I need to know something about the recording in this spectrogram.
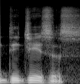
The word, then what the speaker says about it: DeJesus: I did ask him once, how do you pronounce your name? And he did say DeJesus. Yes, yeah. I've had calls telling me, it's DeJesus. Yeah. If the man tells me it's DeJesus, I'll pronounce it that way. That's right. I know. Most Hispanic peoples pronounce it Jesus.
